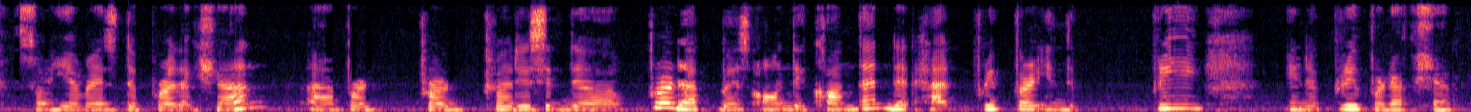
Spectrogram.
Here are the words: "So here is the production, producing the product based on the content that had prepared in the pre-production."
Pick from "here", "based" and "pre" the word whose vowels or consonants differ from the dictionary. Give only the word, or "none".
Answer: based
